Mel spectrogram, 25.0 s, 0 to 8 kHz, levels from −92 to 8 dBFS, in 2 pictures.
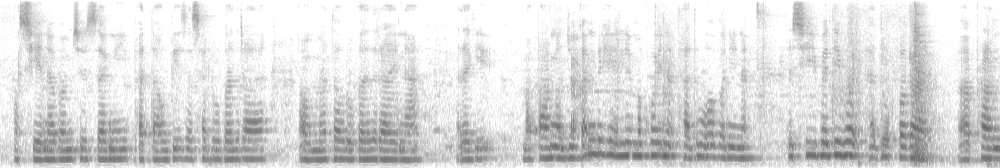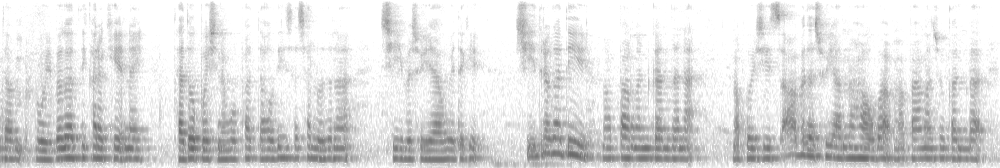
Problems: background sounds at intervals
